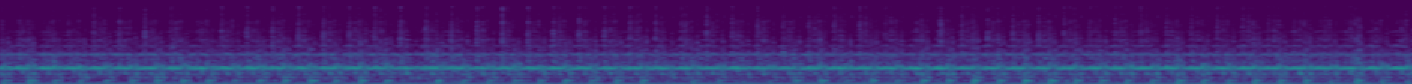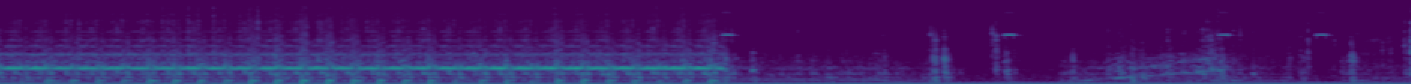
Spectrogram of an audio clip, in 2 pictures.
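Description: A sewing machine stitches a fleece bumblebee toy, running steadily with a fast, even mechanical whir and needle rhythm for about fourteen seconds, then stopping abruptly to leave faint handling noises.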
